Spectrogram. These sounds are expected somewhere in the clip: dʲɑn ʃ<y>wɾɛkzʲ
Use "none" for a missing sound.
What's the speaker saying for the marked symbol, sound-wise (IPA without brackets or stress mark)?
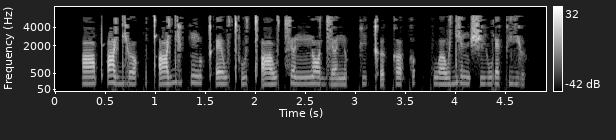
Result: i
